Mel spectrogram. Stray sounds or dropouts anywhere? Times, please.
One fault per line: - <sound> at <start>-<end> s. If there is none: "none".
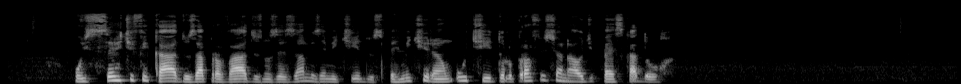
none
